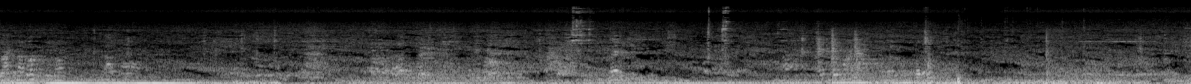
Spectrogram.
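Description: Metal tools clink and tap against car parts.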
